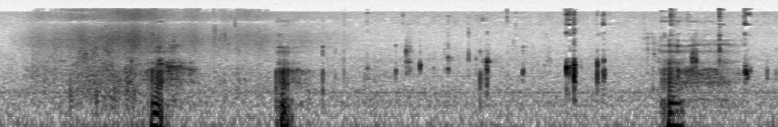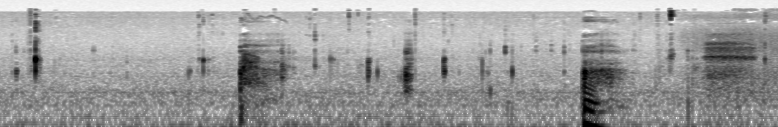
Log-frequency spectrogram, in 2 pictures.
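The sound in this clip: Someone quietly chews sweet food. Soft, moist bites and crunches come in a few scattered bursts over a hushed, near-silent background.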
